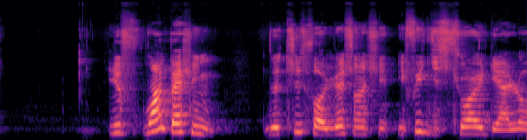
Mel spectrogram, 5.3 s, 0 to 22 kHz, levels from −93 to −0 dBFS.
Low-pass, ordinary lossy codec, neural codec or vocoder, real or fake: none; none; none; real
